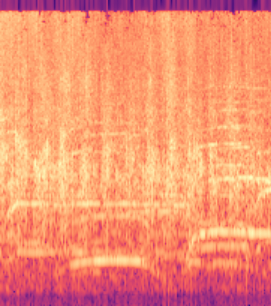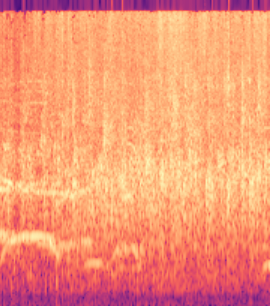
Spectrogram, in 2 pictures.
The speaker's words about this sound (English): Let's please give him a warm round of applause.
